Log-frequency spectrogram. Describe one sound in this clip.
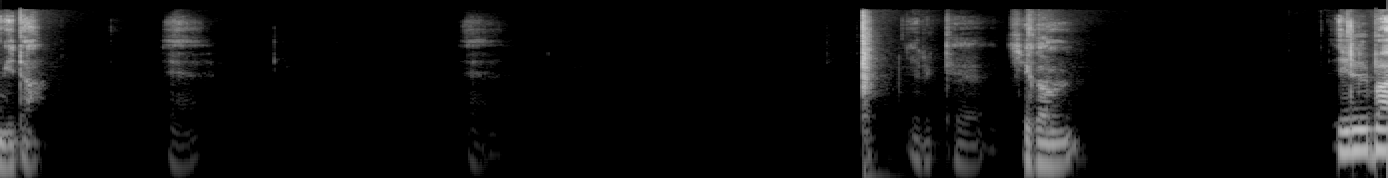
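An older man speaks calmly and haltingly into a close microphone.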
